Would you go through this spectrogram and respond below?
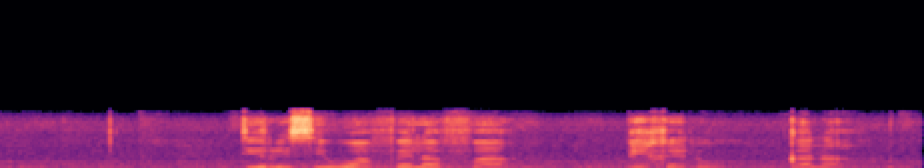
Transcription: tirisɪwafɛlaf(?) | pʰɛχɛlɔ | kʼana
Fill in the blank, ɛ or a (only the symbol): a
